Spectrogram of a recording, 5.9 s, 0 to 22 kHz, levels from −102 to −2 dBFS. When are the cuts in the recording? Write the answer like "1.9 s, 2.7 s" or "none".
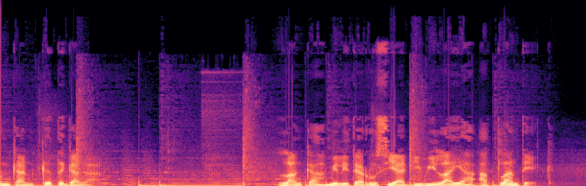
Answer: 1.2 s, 2.8 s

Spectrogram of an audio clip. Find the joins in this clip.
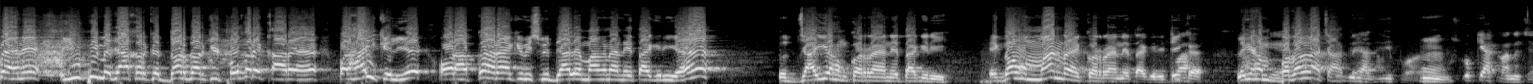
13.4 s

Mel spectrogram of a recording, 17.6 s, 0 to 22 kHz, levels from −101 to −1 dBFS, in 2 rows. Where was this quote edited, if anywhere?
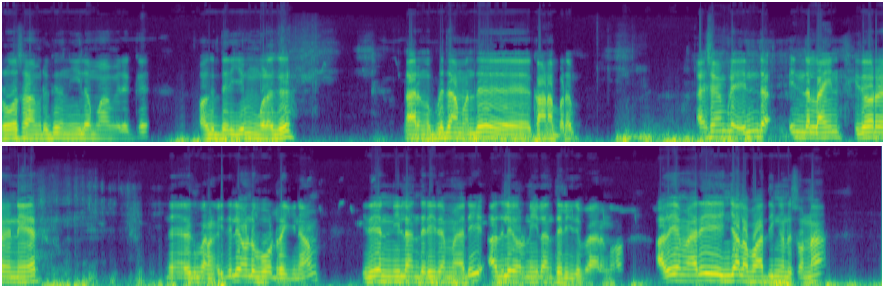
none

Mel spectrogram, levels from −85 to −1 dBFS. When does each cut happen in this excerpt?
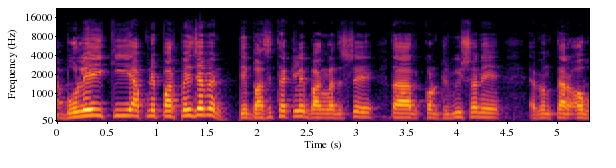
1.8 s, 3.2 s

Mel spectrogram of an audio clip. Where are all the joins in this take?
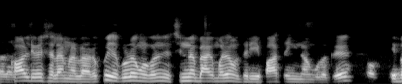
none

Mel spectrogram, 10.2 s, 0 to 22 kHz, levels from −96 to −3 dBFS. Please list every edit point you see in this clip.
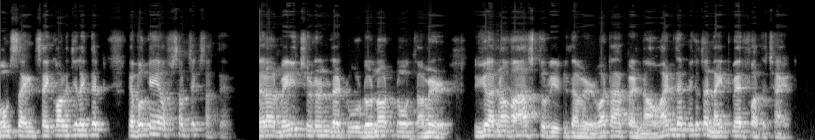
3.2 s

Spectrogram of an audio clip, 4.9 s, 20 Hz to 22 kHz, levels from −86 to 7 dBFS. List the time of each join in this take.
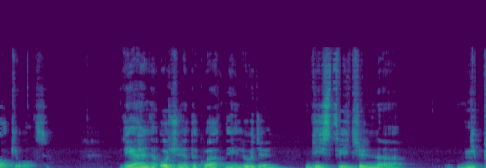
2.9 s

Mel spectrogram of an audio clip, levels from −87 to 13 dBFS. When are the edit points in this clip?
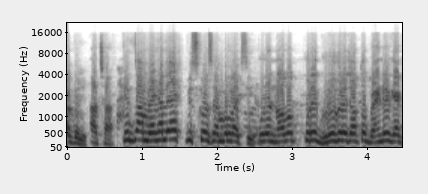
2.5 s

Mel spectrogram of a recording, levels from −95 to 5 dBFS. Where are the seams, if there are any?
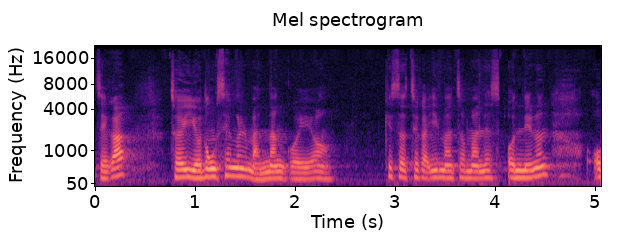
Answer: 4.0 s

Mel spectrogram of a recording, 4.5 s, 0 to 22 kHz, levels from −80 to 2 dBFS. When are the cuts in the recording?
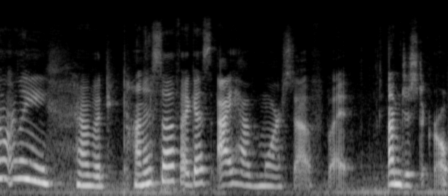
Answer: none

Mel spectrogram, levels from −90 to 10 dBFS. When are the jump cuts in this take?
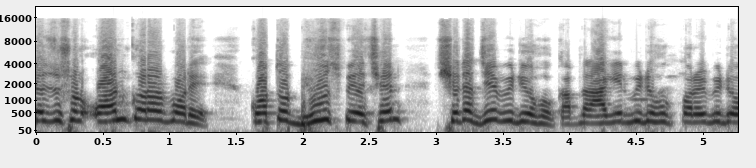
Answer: none

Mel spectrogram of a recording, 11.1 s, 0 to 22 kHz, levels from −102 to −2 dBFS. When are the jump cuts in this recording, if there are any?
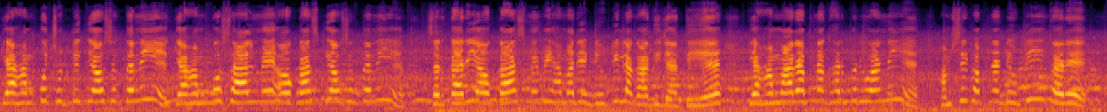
none

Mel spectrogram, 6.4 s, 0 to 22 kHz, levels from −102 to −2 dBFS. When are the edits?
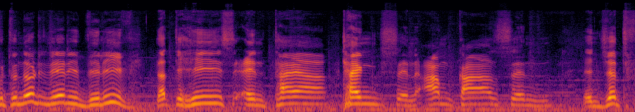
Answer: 1.4 s, 3.3 s

